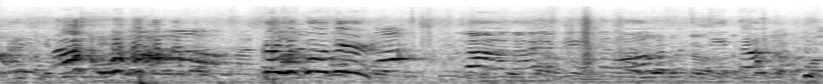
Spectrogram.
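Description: Several children's voices calling out and shouting as they play, loudest in the first half.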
